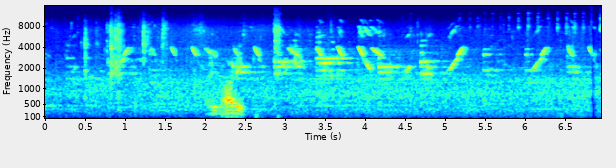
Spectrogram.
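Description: Small birds chirping in quick, repeated short chirps that rise and fall in pitch, with a brief low sound about two seconds in.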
